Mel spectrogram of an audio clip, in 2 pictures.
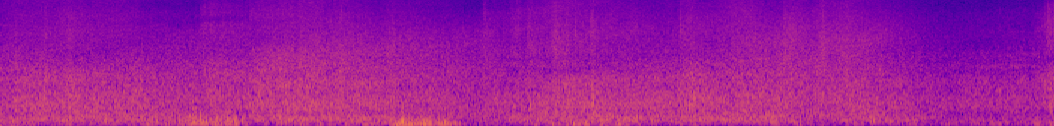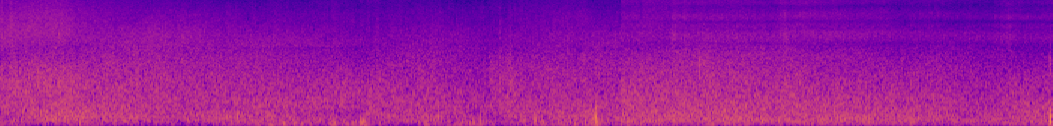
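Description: Baltic Sea surf breaking and washing up a sandy beach, a steady rush of waves, with occasional gusts of wind on the microphone.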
